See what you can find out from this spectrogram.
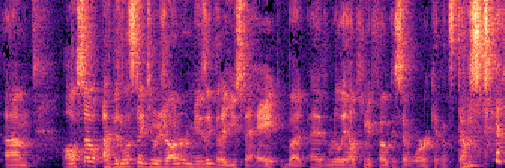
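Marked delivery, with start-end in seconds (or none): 5.8-6.7 words broken up by laughing throughout. Naming a music genre once hated: laughing while talking. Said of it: "I can't even say it without laughing".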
